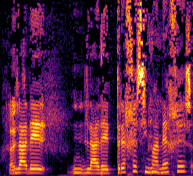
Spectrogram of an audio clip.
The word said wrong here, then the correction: tejes y manejes: a ver, corrige, ¿sí? ¿Lo he dicho bien? – Tejes y manejes.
